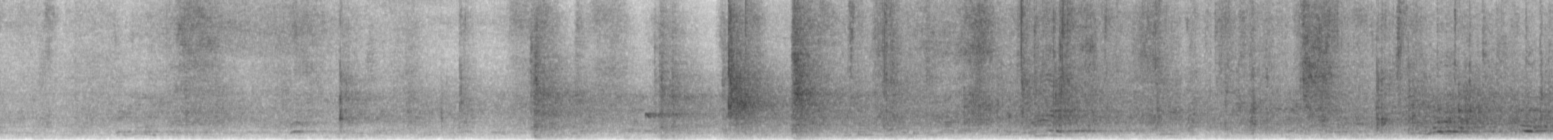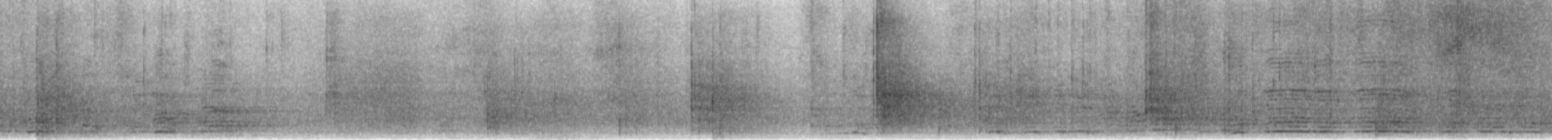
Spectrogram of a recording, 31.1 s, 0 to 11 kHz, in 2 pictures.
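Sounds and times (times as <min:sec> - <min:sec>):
hockey sticks and puck clacking: 0:01.8 - 0:05.8, 0:06.5 - 0:31.0
skate blades scraping on ice: 0:08.3 - 0:15.8, 0:25.1 - 0:31.0
players calling out: 0:25.3 - 0:31.0.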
